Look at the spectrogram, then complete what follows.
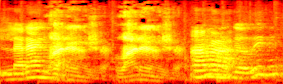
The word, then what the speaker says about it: laranja: Escucha la pronunciación. Laranja.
